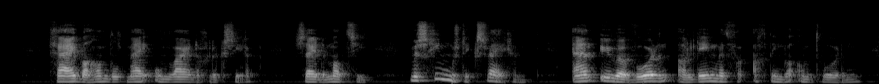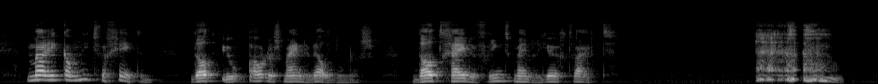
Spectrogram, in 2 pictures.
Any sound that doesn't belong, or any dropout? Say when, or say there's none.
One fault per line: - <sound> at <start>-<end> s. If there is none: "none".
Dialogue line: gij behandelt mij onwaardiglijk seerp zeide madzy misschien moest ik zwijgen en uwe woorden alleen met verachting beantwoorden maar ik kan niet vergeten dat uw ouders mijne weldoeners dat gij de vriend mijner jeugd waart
- throat clearing at 16.3-17.2 s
